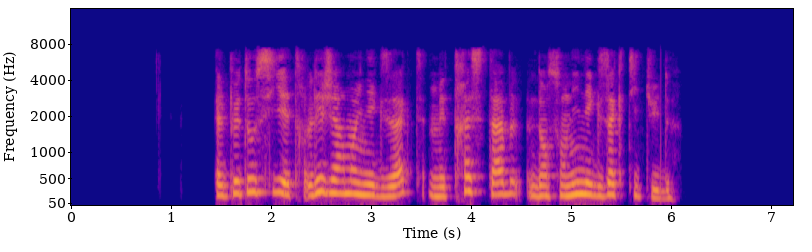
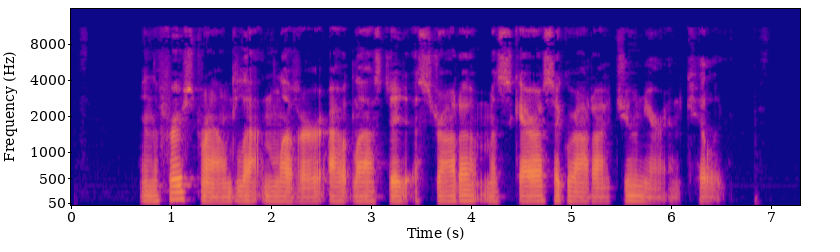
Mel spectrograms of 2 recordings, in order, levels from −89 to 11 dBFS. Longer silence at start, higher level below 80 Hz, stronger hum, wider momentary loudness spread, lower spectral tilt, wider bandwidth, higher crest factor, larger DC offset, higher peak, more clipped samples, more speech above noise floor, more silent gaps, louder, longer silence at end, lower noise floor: first, 1.45 s vs 0.7 s; second, -60 dBFS vs -42 dBFS; neither; about the same, 10 LU vs 9 LU; about the same, -5.5 dB/octave vs -5 dB/octave; second, 7.8 kHz vs 11.5 kHz; about the same, 16 dB vs 20 dB; neither; about the same, -2 dBFS vs -2 dBFS; neither; first, over 73 dB vs 53 dB; neither; first, -18 LUFS vs -22 LUFS; first, 1.2 s vs 0.75 s; first, under -90 dBFS vs -76 dBFS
